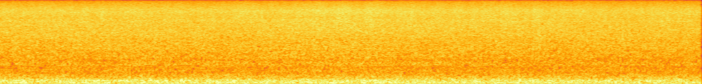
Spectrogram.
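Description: Heavy thunderstorm rain pouring down, a steady, even hiss with no letup.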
